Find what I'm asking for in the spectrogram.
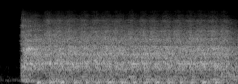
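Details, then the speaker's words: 2007 Kawasaki Ninja ZX10R, about 15,452 miles, broken gauge cluster: starter cranks evenly about two seconds with compression pulses but never fires; fuel pump not heard priming, so owner suspects no fuel delivery; no start. "okay so it cranks we're not getting anything cuz that fuel pump's not priming we're not getting fuel"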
